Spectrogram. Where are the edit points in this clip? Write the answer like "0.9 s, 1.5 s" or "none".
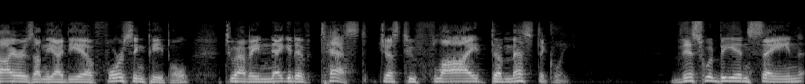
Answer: none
